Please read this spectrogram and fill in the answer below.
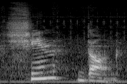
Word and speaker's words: Shindong: Okay, and what I was talk about is SH, which is pronounced as sh. SH is sh and not s, because there is the same was in like what was in song, yes, song's name. But if there is an E after it, you have to pronounce she, not C. Saw, she. That's the difference. So you are pronouncing she. Okay? Not he, she.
